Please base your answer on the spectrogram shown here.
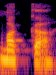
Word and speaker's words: Makkah: with a ma yes the pronunciation for us is in Arabic it's maka yes ah that's good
